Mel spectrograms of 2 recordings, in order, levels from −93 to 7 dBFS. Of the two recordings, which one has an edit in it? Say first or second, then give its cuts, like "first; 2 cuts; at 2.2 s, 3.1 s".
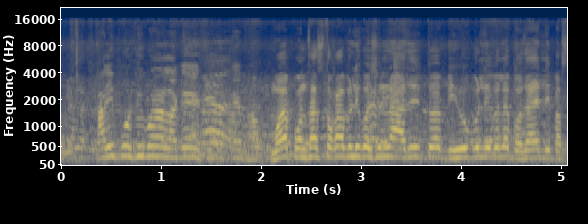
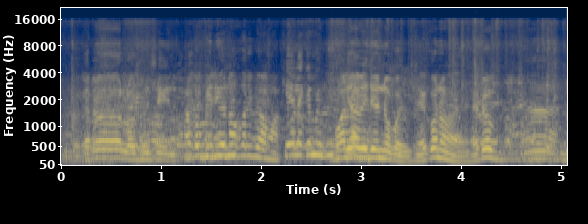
second; 1 cut; at 1.1 s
